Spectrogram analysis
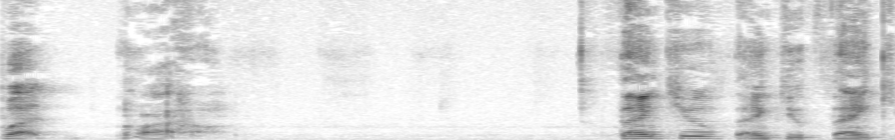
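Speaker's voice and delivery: soft voice on the edge of crying, holding back tears. Speaker thanking Jacqueline for her powerful words, holding back tears. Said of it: "I'm trying not to cry right now".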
